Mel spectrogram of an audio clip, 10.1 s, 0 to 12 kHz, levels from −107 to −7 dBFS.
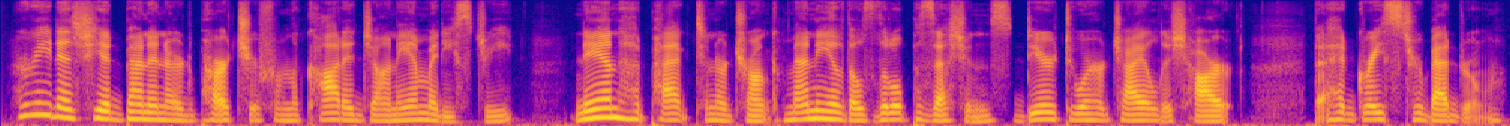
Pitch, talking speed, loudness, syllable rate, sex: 170 Hz, 205 wpm, -21 LUFS, 5.7 syllables/s, female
